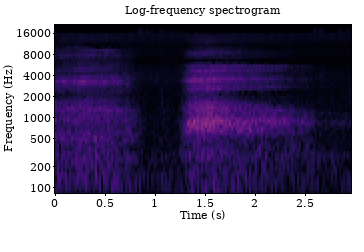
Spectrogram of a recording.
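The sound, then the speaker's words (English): A deep breath drawn in, heard as a soft, airy rush of air. Two breathy swells are separated by a brief pause, the second louder and longer, with no talking. “I want you to take a deep breath in with me on the count of three. One, two, three.”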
